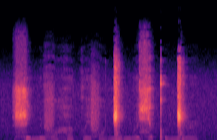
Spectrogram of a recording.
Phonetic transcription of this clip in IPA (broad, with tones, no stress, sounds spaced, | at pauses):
ʂ i˥˧ ŋ ʉ˥˧ v ɔ˧˥ ɦ ʌ˥˧ ɡʷ e˥˧ f ɔ˥˧ ŋ͡ǁ ə˧˥ ŋʷ ə˞˧˥ ɕ ʌ˥˧ kʷʼ e˧˥ ŋ͡ǁ ə˞˥˧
